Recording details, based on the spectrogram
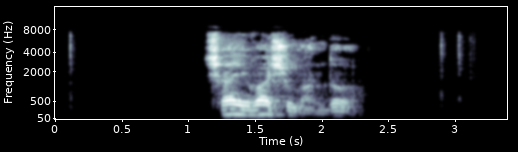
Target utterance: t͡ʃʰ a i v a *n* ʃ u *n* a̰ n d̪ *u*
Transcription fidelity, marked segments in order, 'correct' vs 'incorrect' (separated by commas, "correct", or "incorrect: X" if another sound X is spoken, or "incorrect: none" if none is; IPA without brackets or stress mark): incorrect: none, incorrect: m, incorrect: ɔ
